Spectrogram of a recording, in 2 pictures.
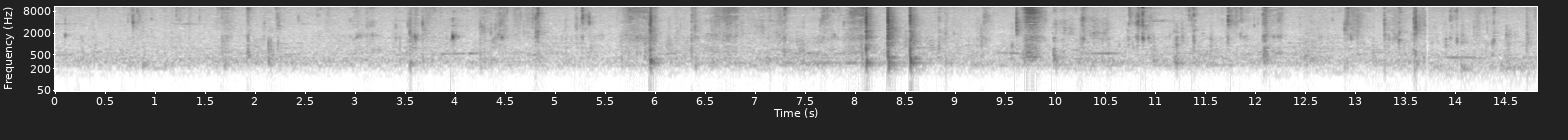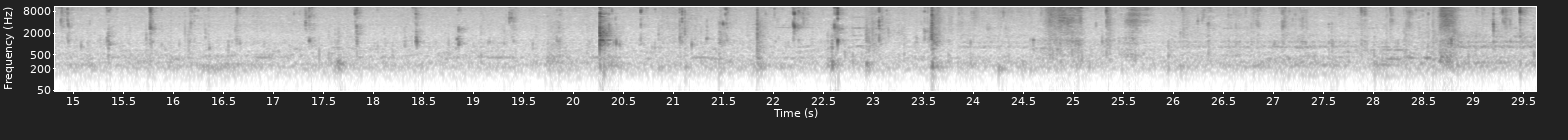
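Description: Close-miked mouth sounds of a man eating rice mixed with fish curry by hand: wet chewing with irregular lip smacks and clicks, louder clusters about eight seconds in and again around twenty seconds.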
